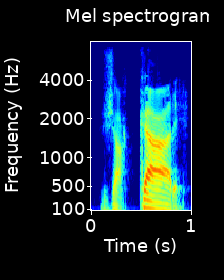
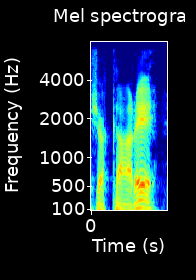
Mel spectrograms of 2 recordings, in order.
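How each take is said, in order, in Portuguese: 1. A tônica cai na sílaba do meio. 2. A tônica cai na última sílaba. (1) "a tônica natural é jacaré" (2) "Quando a gente falava jacaré"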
